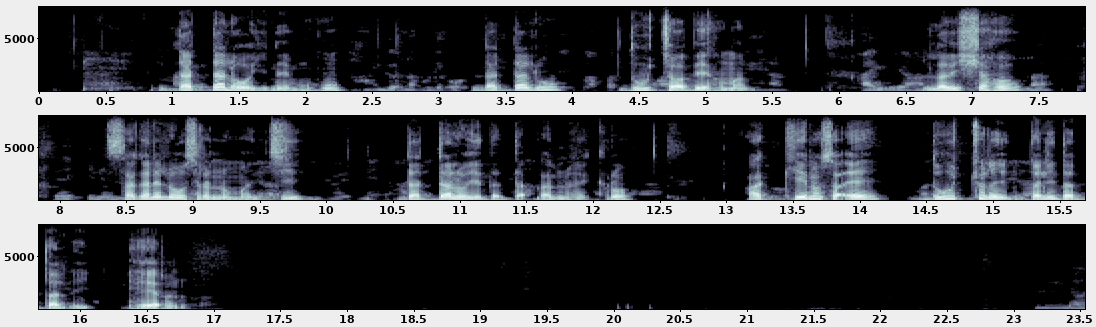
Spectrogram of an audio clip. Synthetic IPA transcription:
d̪ɐd̪ːɐlɔwɔjɪnemːʊɦʊ | d̪ɐd̪ːɐlʊ | d̪uːt͡ʃːɐwɐbe̞ːɦɐmɐ̰nɔ | lɐwɪʃːɐɦɔ | sɐɡɐlɛlo̞ːsɪɾɐnːɔmɐnt͡ʃːɪ | d̪ɐd̪ːɐlɔjɛd̪ɐd̪ɐʔɐnːɔhɛkːɪɾɔ | ɐkʰːeːnɔsɐ̰ʔɛ | d̪uːt͡ʃːʊnɛd̪ɐnɪd̪ɐd̪ːɐlɪ̰ | ɦeːɾɐ̰nɔ

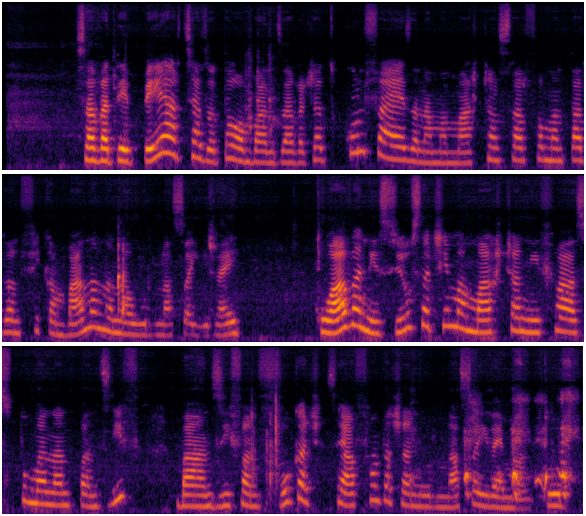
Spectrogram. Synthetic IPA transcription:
z̥avad̪eb̥eaɾit͡siazat̪awambanid͡zavaʈ͡ʂat̪u̥kunifaajzanəmamaɾiʈ͡ʂənisaɾifamant̪aɾanifikambanananauɾunasaiɾaj | huavaniziwsaʈ͡ʂimamaɾiʈ͡ʂənifasi̥t̪umananipand͡zifə̥ | mbaːnd͡zifaniv̥ukaʈ͡ʂə̥t͡siafant̪aʈ͡ʂaniuɾunasəiɾajmant̪uɾu̥

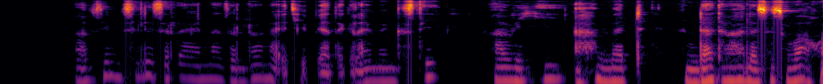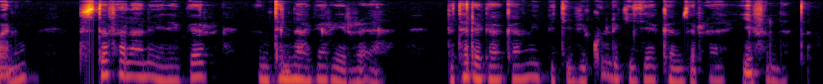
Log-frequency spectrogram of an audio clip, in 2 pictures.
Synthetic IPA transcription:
ʔaβzimɨslizɨrajɛnːazɐlːownajʔḭt̪ʰijo̞pʼjat̪ʼɐkʼlajmɐŋɡɨst̪ʰi | ʔaβɨjiʔahmɐd̪ | ʔɨnd̪at̪ʰɐβahlɐzɨzɨwaʔko̞̰jnu | b̥ɨz̥ɨt̪ʰɐfɐlalɐjɛnɐɡɐɾ | ɨnt̪ʰɨnːaɡɐɾjɪɾːɨʔɐ | b̥ɨt̪ʰɐd̪ɐɡaɡamibɨt̪ʰiβikʰulːuɡize̞kʰɐmzɨɾʔɐjɪfɨlːɐt̪ʼ

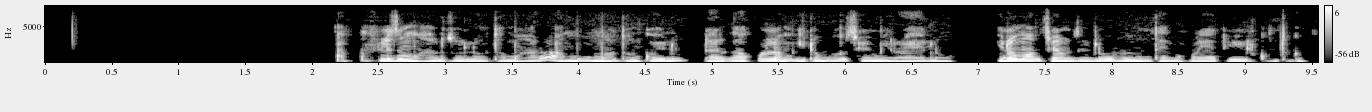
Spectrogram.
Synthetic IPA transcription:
ʔaβkʰɨflizɨmɦaɾuzɐlːɐwot̪ʰɐmhaɾoaβmoʔʼomat̪ʼo̞mkʰo̞jnud̪̥aɾɡakʰulːo̞mid̪omawt͡sʼijo̞mjɪɾajaːɐw | ʔid̪o̞mawt͡sʼijo̞mzɐlːɐwubɨmɨnt̪ʰajmɨknijat̪jilkʰumt̪ʰɨɡb

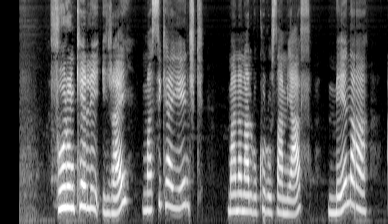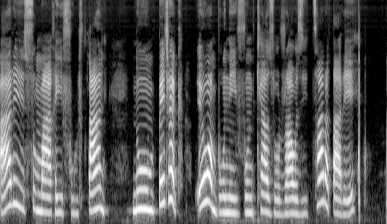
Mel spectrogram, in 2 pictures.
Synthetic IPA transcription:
v̥uɾuŋikeliːɾaj | masikʲaeɳɖ͡ʐi̥kʲə̥ | mananalukuɾusamiafə̥ | menə | aɾisumaɾiv̥ulu̥t̪ani̥ | numipeʈ͡ʂakə̥ | ewambuniv̥unikʲʰazurawzit͡saɾət̪aɾe

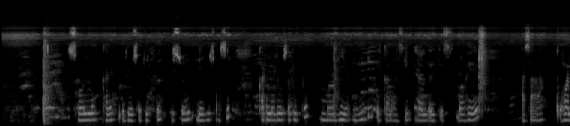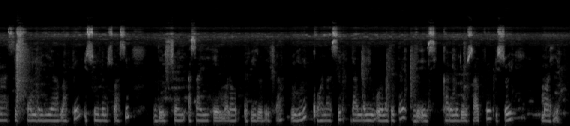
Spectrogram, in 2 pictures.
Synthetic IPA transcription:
soːnːɐkʰɐɾɛmɛ̰d̪oːsɐt̪ʊpːɛ | ɪsːɔjlemɪsʊwaːsːɪ | kɐɾɛmɛd̪oːsɐt̪ʊpːɛ | maːɦɪjɐɡiːd̪ɛɛkːɐnaːsɪd̪ɐnd̪ɐjɪt̪ːesmaːɦɪjɛ | ɐsaː | kʼʊɦɐnaːsːɪd̪ɐnd̪ɐjɪjaːbaːpːɛɪsːɔjlɛmɪsʊwa̰ːsːɪ | d̪e̞ːʃːɔjɐsɐjhḛːmːɐ̰nɐwɛfiːd̪ɔ̰d̪e̞ːʃːa̰ːmɪnːɪkʼʊhɐnaːsːɪd̪ɐnd̪ɐjɪjɔʔoːnɐt̪ɛt̪ːɐjd̪ɛʔe̞ːskɐɾɛmɛd̪o̰ːsa̰ːpːɛɪsːɔj | maːhɪ̰jɐ̰

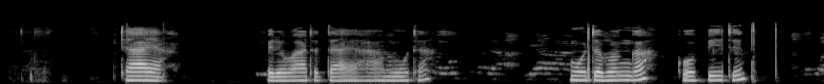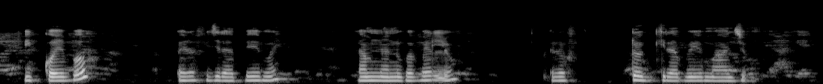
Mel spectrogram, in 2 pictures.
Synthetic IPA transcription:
taːja | ɓɛɗɔwaːtatajaɦamta | mɔtabaŋɡa | kɔpɛːtɛn | bikːɔjbɔ | ɓɛɗɔfid͡ʒiɾabɛmaj | ɡamnanuɡɔvɛlːum | bɛɗɔ | doɡːiɾabɛmaːd͡ʒum

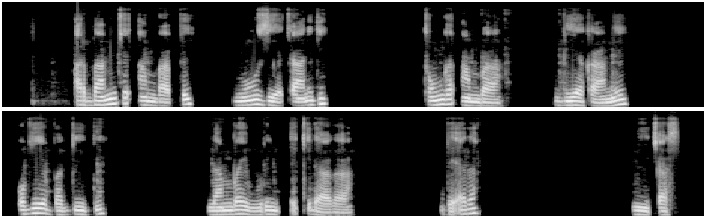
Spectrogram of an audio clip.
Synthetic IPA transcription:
ʔɐɾbaːmɪnt͡ʃʼːɛɐmbaːpːɛ | nmuːzɪjɐt͡ʃʼaːnɪd̪ɪ | t̪ʊŋɡɐʔɐmbaː | ɡɪjɐkaːmeː | ʔɔɡɪjɐbɐɡːiːd̪ːɪ | lɐmbɐjwʊɾɪnɛ̰kʼːɪd̪aːɡa̰ː | b̪ɛ̰ʔɐd̪ɐ | miːt͡ʃʼːas

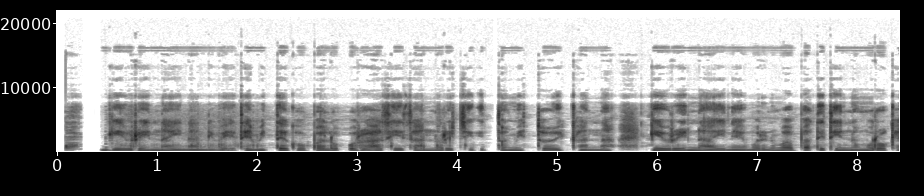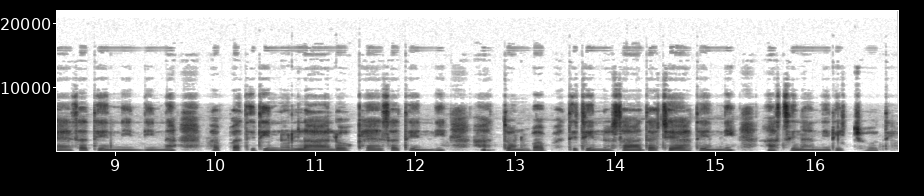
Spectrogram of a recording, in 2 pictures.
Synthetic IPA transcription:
ɡɪbɾinːɐjɪnɐnːɪbḛːt̪ɛmɪt̪ːɛɡɔbːɐlɔʔɔɾɐhɐsiːsɐnːɔɾɪt͡ʃːɪɡɪd̪̥ːɔmɪt̪ːɔɪkʰːɐnːɐɡ̥ɪbɾɪnːajɪneːmɔɾɪnʊbɐbːɐt̪ʼːɪt̪ɪnːʊmʊɾɔkʰɐjɐsɐt̪ɛnːɪnːɪnːɐb̥ɐb̥ːɐt̪ʼːɪt̪ɪnːʊlaːlɔkʰɐjɐsɐt̪ʰɛnːɪhɐt̪ːɔnʊbɐbːɐt̪ʼːɪt̪ɪnːʊsaːd̪ɐt͡ʃʼɛʔɐt̪ɛnːɪɐsːɪnɐnːɪɾɪt͡ʃːo̞ːt̪ɪ̥

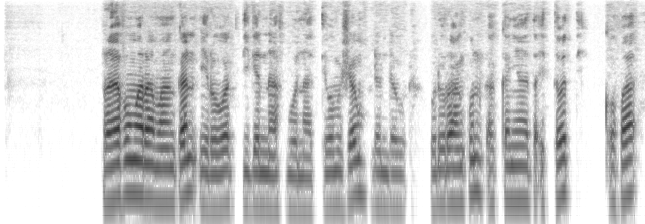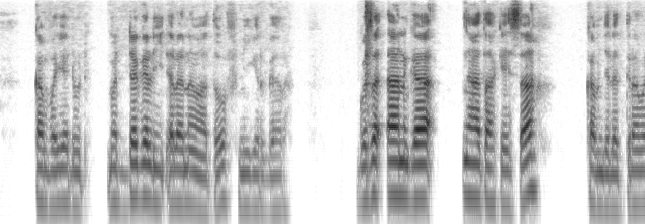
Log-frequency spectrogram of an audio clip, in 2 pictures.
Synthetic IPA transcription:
ɾaːfʊmɐɾɐmaːŋkɐnɛɾoːwɐkt̪iːɡɐnːaːfbɔnaːt̪ːɪwɐmɪʃɐmʊd̪ɐnd̪ɐʔuːᶑɐ̥hɔd̪ʊɾaːŋkʊnɐkːɐɲaːt̪ɐʔɪt̪ːoːɐt̪ːɪ̥ | kʼɔfaː | kɐnfɐjːɐd̪uːᶑɐ̥ | mɐd̪ːɐɡɐliːᶑɐlɐnɐmaːt̪ɐofniːɡɐɾɡaːɾɐ | ɡɔs̬ɐᶑaːŋɡaː | ɲaːt̪aːke̞ːsːaː | kɐmd͡ʒɐlɐt̪ːɪɾɐmɐ

